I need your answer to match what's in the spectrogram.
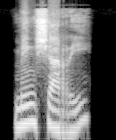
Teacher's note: Contoh pada ayat 4, nun mati bertemu shin, min syarri, adalah hukum ikhfa yang harus dibaca samar dan berdengung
